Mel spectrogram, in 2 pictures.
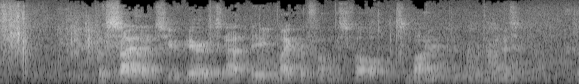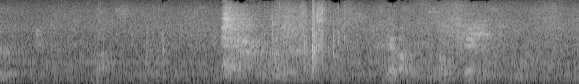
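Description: An elderly man speaks calmly into a microphone, as if reading out.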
